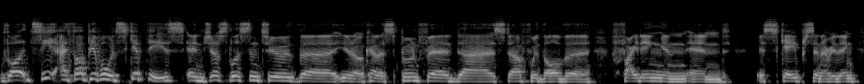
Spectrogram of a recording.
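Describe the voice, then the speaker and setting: As a casual guest in a podcast interview, a man rambles through his stories, regularly breaking off into asides that trail away. His voice is on the high side and fairly bright, moving at a moderate pace with few pauses.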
